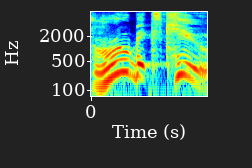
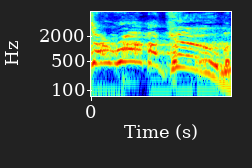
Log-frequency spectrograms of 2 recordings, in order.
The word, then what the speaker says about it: Rubik's Cube: saying Rubik's Cube no Aruba Cube Jeffy is pronounced Rubik's Cube no it's Aroma Cube Marvin you know what he means stop agitating him I want him to say it right Rubik's Cube Rubik Cube I'm not gonna buy it for you unless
